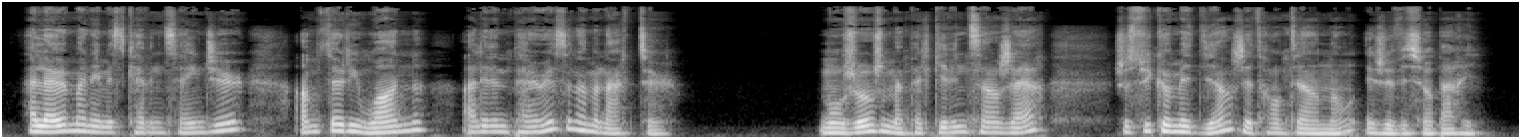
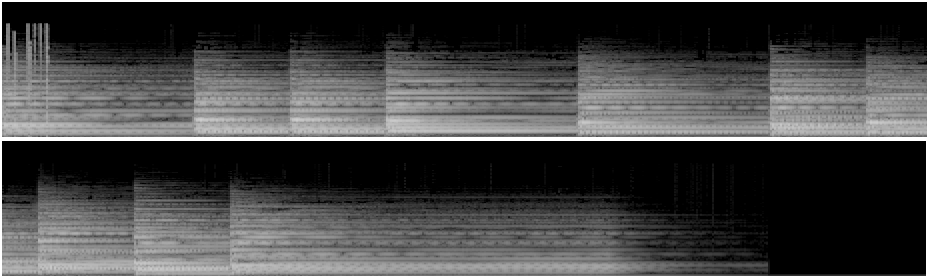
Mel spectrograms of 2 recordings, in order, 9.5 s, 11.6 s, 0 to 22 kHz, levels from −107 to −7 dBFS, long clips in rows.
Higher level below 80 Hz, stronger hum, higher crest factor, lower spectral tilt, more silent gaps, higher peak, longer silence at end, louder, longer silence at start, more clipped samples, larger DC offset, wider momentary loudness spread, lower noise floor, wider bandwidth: first, -54 dBFS vs -70 dBFS; neither; about the same, 20 dB vs 24 dB; second, -5 dB/octave vs -6.5 dB/octave; neither; first, -4 dBFS vs -10 dBFS; second, 0.25 s vs 1.75 s; first, -24 LUFS vs -34 LUFS; first, 0.15 s vs 0 s; neither; neither; second, 9 LU vs 12 LU; about the same, -73 dBFS vs -73 dBFS; first, 19 kHz vs 11 kHz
